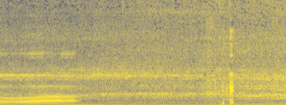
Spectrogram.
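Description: A Toyota dump truck engine revving hard nearby, its pitch wavering up and down for about a second before settling into a steady rumble, with a short sharp clatter near the end.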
